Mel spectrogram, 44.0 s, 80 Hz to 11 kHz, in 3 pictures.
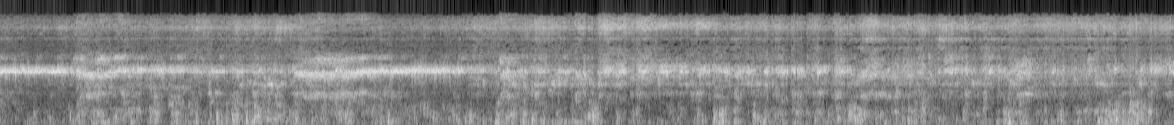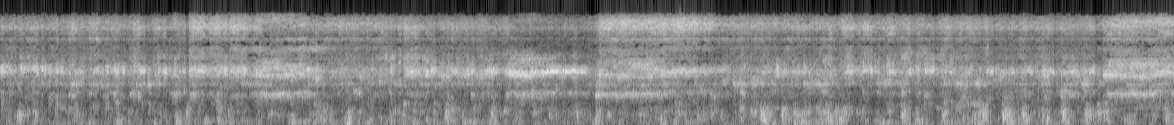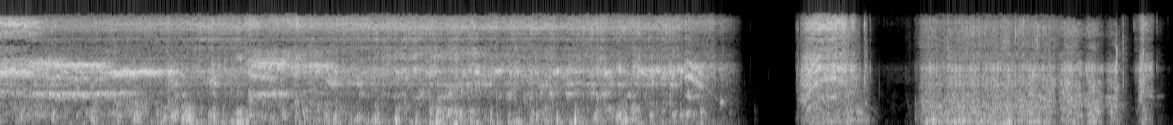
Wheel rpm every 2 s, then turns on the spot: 230, 230, 230, 230, 230, 230, 230, 230, 230, 230, 230, 220, 230, 230, 230, 220, 230, 230, 220, 60, 30, 10.
40-44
